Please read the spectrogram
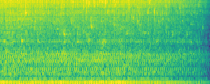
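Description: Water splashing and trickling in an indoor goldfish pond's circulating filter, over a steady low pump hum, fading out at the end.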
